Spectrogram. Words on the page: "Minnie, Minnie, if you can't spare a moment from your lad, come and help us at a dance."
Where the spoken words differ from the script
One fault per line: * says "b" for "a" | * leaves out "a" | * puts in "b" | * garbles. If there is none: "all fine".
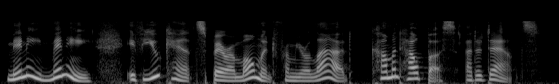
all fine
